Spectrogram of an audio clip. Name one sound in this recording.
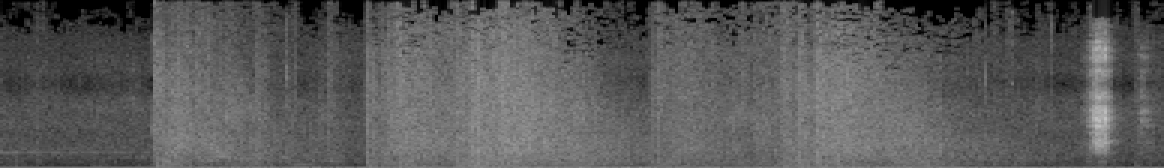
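An explosion roars and rumbles.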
